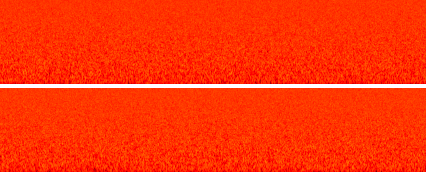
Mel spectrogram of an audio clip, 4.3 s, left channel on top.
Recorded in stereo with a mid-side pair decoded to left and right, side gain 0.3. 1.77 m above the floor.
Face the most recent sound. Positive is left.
No sound to turn to.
